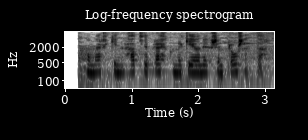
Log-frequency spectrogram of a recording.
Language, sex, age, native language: Icelandic, female, 30-39, Icelandic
